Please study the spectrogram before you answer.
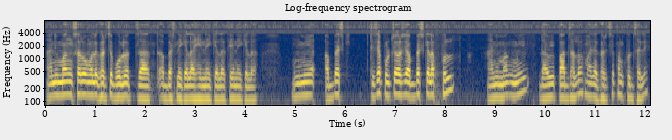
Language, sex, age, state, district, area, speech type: Marathi, male, 30-45, Maharashtra, Akola, urban, spontaneous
